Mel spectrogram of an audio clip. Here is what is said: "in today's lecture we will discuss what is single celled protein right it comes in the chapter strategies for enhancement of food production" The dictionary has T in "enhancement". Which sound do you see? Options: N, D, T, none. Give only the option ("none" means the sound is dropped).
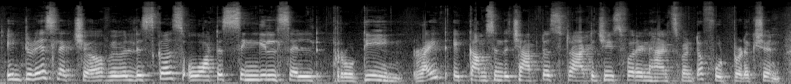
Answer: T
